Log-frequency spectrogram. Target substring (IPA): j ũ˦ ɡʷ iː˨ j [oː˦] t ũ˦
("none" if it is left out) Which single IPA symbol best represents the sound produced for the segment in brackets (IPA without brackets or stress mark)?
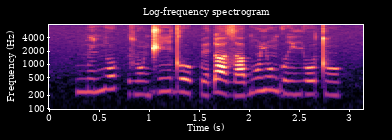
oː˦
